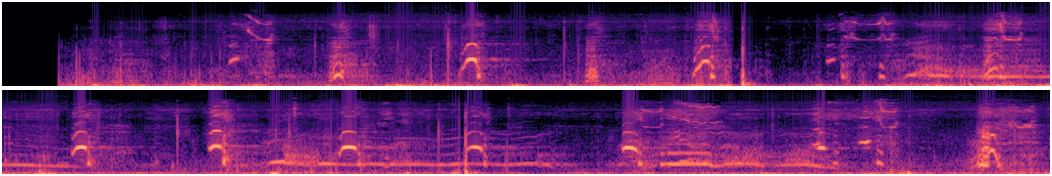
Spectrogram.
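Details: Six-month-old Doberman Pinscher on a walk, recorded on a GoPro: sharp clicks and short yelps, then drawn-out whining notes with harmonics repeated every second or so, amid outdoor rustling and footsteps.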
